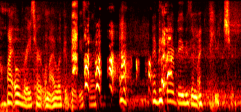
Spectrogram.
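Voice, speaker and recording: A woman talking very fast with lively intonation over noticeable background noise. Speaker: singer-songwriter. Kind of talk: casual chat. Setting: livestream.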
